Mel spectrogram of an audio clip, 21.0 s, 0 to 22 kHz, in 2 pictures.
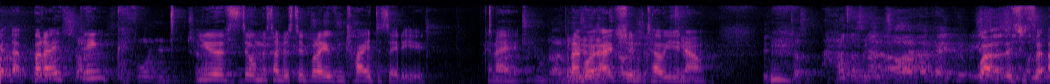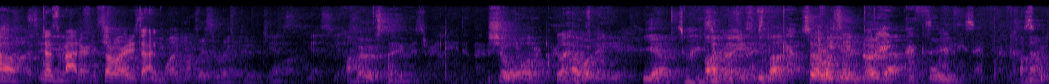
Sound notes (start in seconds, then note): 13.6 whispers inaudibly into Lewis' ear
